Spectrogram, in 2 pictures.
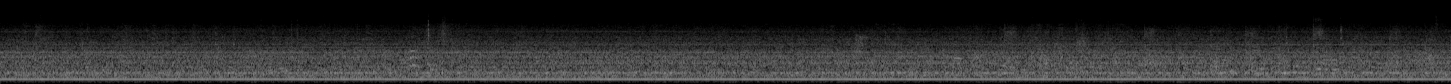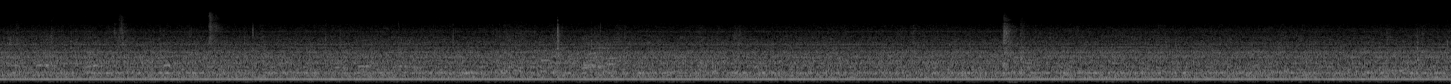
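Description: A steady, unchanging hum over a constant hiss, with a few faint isolated clicks scattered through it.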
